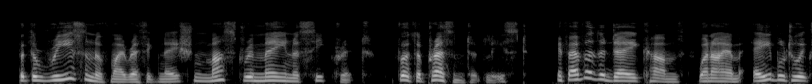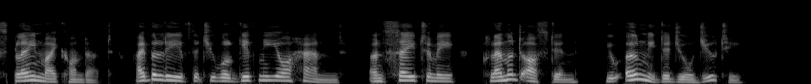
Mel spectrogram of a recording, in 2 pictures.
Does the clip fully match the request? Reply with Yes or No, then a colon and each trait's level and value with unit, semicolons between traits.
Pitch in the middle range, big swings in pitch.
Yes: medium, 165 Hz; wide, 6.3 semitones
